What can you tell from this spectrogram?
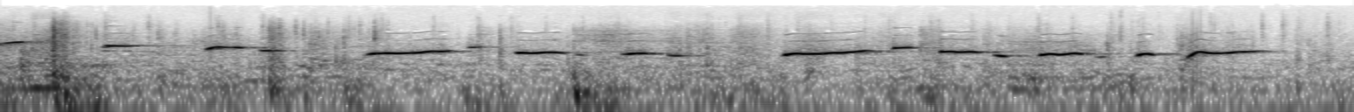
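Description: A person whistles a wandering melody of short and sustained notes, clear, with faint background noise and no talking; it is the same tune another person whistled.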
